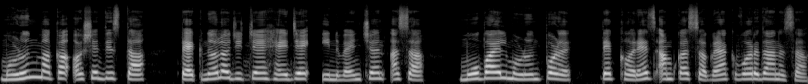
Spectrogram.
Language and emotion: Goan Konkani, neutral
